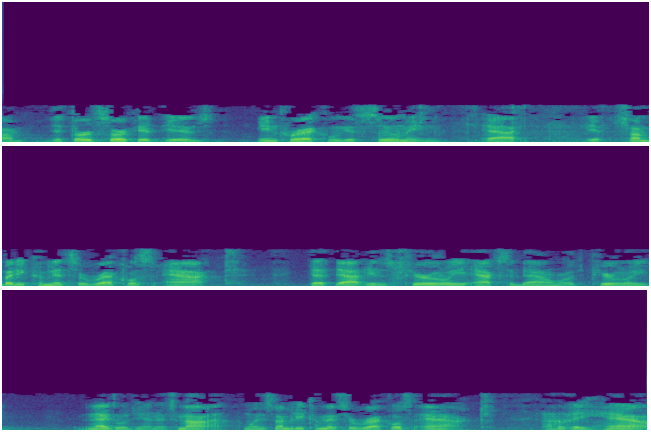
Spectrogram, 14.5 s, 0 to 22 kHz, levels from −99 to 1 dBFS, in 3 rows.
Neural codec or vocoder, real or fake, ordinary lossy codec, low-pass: codec, 16 kHz, 2 kbps, FunCodec, trained on LibriTTS, 25 frames a second; fake; MP3, 24 kbps; 7.2 kHz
